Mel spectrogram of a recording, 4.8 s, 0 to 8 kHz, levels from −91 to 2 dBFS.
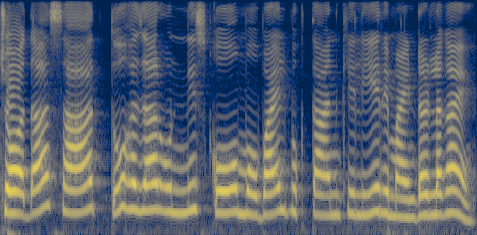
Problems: background sounds at intervals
